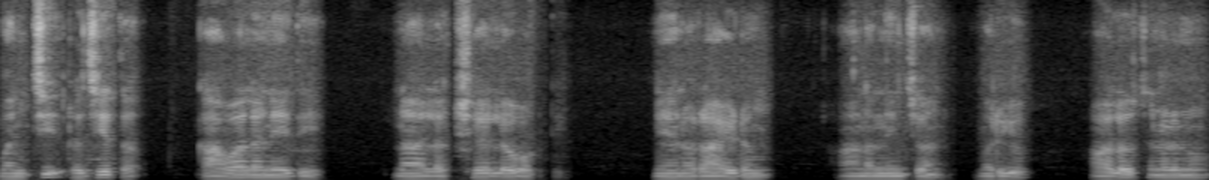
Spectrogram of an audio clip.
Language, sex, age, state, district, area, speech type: Telugu, male, 45-60, Andhra Pradesh, West Godavari, urban, spontaneous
